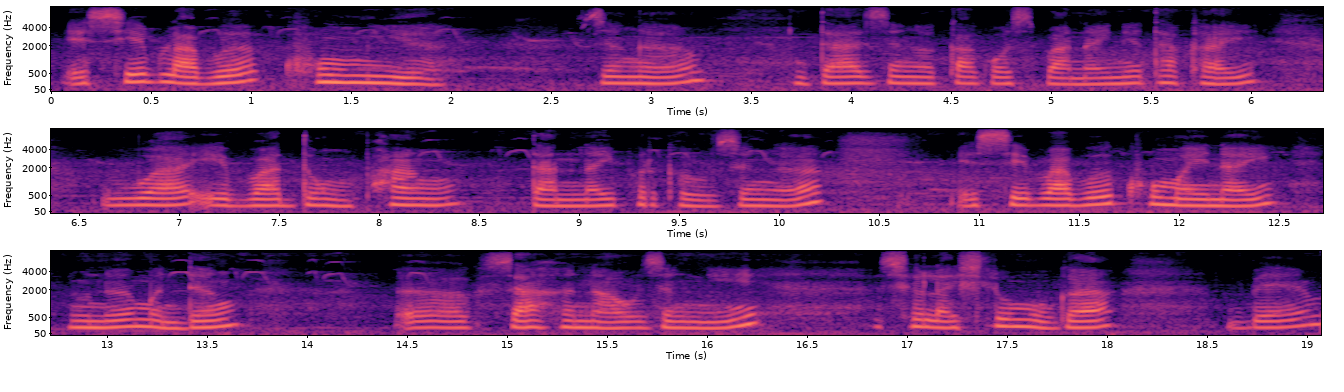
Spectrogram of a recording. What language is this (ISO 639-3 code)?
brx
